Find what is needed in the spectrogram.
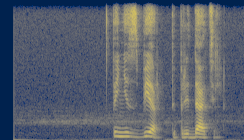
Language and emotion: Russian, angry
